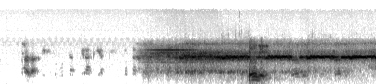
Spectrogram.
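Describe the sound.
Brief muffled voice fragments over a phone line give way to a loud, steady feedback whine and echoing noise from the caller's radio playing in the background, swelling and persisting to the end, with a dull thump midway.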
